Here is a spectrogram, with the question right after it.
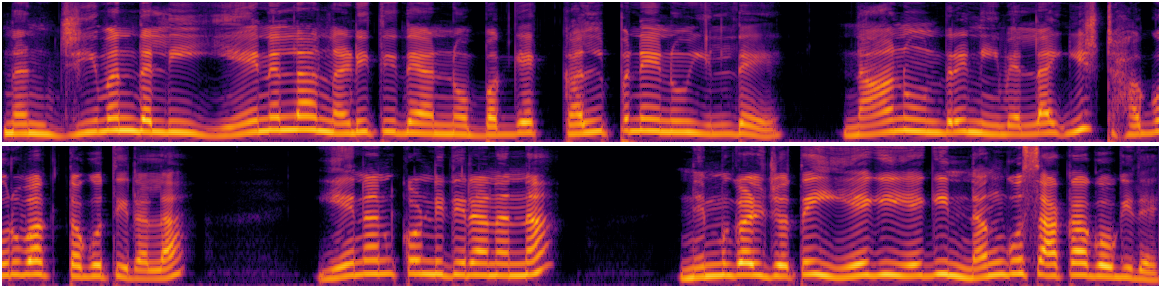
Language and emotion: Kannada, angry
